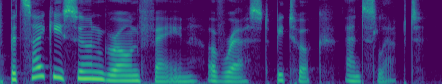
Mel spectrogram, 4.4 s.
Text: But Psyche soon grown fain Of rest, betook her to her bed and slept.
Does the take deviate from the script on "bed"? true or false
true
